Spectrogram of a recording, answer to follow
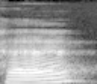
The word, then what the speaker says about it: ح: This is letter ha. Easiest way to pronounce it is similar to blowing on glass.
